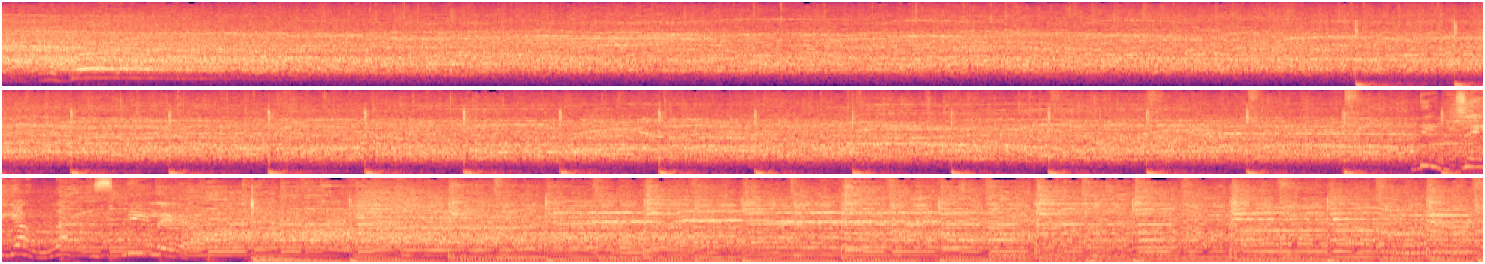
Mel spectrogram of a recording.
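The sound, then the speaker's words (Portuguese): A crowd applauds and cheers in a dense, steady roar with occasional whoops as a duo is introduced; partway through a thumping bass beat joins, and music then swells in over the continuing noise. “Eu gostaria que vocês aplaudissem os mais chonados do Brasil”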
